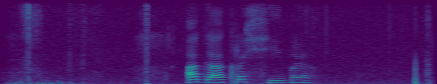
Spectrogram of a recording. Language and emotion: Russian, neutral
